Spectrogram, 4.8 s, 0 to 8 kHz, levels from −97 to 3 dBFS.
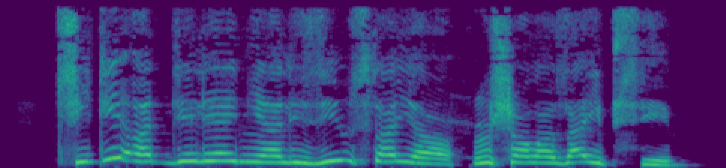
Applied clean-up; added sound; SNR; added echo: none; none; none; none.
